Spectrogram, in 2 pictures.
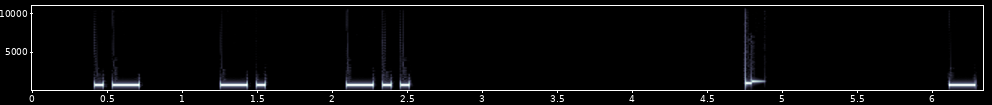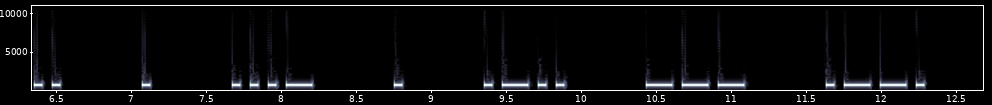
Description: Morse code, heard as a keyed tone, about 20 wpm, spaced as for 11 wpm, 700 Hz. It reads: AND DEVELOP
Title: 3x Character Spacing - Top 500 Words - 20wpm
